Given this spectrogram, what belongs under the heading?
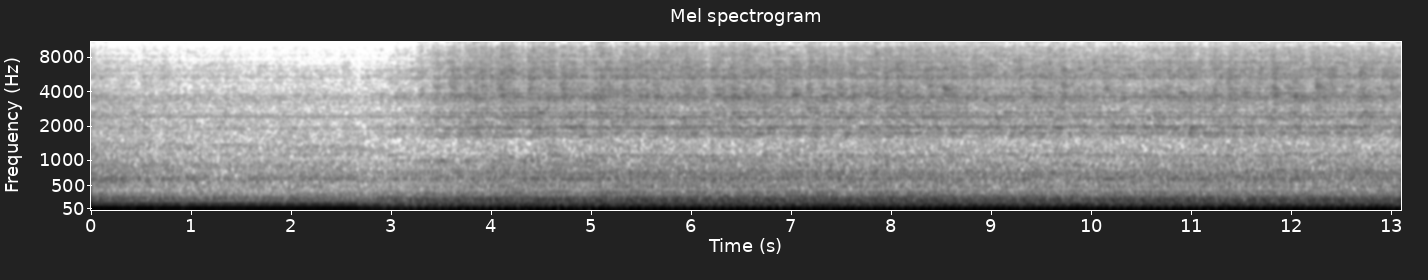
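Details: Ford Mustang foxbody with rebuilt, tested A9L mass-air ECU: after start it comes off high idle to about 800-900 RPM closed loop, then is revved and held; deep V8 rumble, smooth, no breakups, stumble or misfire.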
